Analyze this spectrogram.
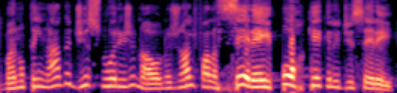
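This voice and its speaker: A man's voice: high-pitched, lively intonation, racing, a little mellow. A man gives a Bible lesson over slides, explaining emphatically and repeating his key points. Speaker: Bible teacher. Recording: long reverb.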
